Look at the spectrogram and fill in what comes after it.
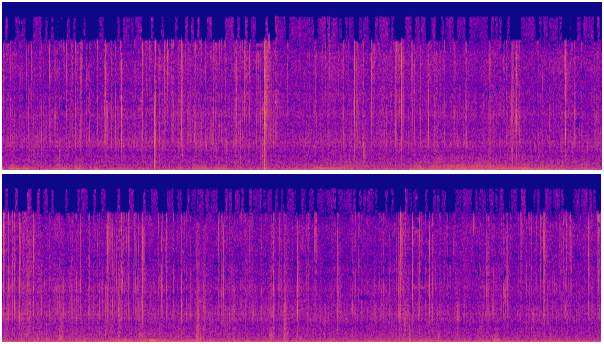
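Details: A campfire crackles and pops steadily beneath faint, distant voices, with no animal sound heard.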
